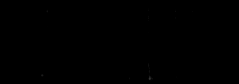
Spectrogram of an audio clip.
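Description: Faint computer keyboard typing: a scatter of quick key clicks starting about half a second in, coming thickest in the second half.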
